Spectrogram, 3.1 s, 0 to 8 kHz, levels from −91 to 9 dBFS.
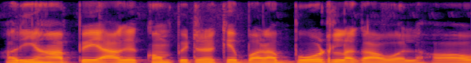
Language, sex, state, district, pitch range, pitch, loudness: Magahi, male, Jharkhand, Palamu, 125-150 Hz, 140 Hz, -16 LUFS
